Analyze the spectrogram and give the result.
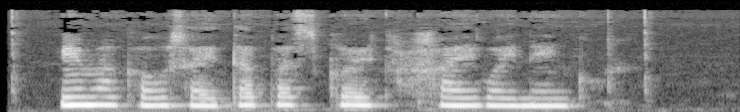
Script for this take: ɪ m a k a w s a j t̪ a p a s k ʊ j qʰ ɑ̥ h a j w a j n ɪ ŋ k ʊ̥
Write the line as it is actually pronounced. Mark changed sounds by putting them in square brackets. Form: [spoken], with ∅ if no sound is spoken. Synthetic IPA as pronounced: ɪ m a k a w s a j t̪ a p a s k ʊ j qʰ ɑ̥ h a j w a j n ɪ ŋ k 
